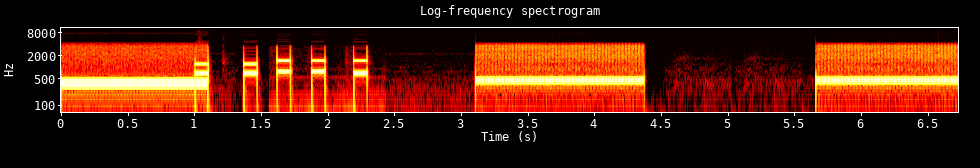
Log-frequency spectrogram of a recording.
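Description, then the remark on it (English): A steady telephone dial tone cuts off into five quick touch-tone dialing beeps as a woman's phone number is dialed, followed by two long ringback tones separated by a few seconds of silence. Clear, with no voices. “Well, I'm going to dial her phone number right now and find out why she's not calling you back, okay?”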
